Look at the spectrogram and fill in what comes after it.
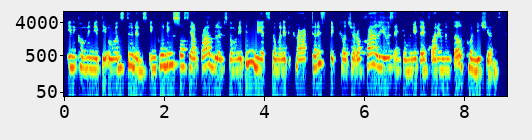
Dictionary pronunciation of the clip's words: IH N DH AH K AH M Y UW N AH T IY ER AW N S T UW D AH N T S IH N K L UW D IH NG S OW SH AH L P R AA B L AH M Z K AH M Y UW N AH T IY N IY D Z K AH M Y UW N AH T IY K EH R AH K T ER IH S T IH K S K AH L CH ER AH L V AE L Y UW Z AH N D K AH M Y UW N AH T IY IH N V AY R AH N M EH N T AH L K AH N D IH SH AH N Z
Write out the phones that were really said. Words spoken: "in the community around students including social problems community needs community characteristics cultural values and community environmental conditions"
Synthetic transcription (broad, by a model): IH N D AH K AH M Y UW N AH T IY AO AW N S T UW D AH N T S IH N K L UW D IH NG S OW S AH L P R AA B L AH M S K AH M Y UW N AH T IY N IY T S K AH M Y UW N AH T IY K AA R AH K T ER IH S T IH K K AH L CH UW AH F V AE L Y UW S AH N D K AH M Y UW N AH T IY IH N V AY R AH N M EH N T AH L K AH N D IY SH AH N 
